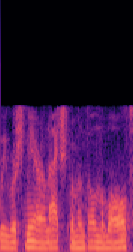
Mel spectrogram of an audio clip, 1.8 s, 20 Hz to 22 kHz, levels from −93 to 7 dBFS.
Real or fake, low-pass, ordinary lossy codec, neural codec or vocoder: fake; 7.2 kHz; AAC, 16 kbps; codec, 16 kHz in and 24 kHz out, 0.6 kbps, FocalCodec, streaming, 2048 codes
